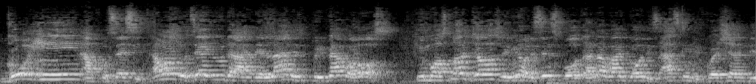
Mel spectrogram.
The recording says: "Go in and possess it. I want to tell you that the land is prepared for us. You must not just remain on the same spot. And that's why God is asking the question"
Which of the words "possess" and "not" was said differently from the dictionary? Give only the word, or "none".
possess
